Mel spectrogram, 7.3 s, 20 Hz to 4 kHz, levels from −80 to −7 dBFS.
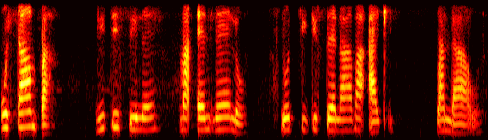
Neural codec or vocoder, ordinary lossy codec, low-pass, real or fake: none; none; 3.6 kHz; real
